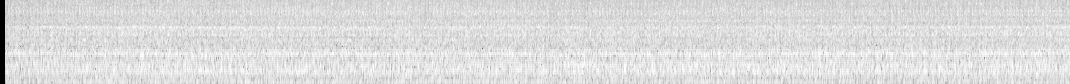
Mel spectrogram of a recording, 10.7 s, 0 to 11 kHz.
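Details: Intermittent light, uneven tapping knock of unknown origin over a steady idle, a few taps a second, on a VAZ 2115 1.5i (2111) engine; knocking starts as the engine warms, recorded at 60–70 °C coolant temperature.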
